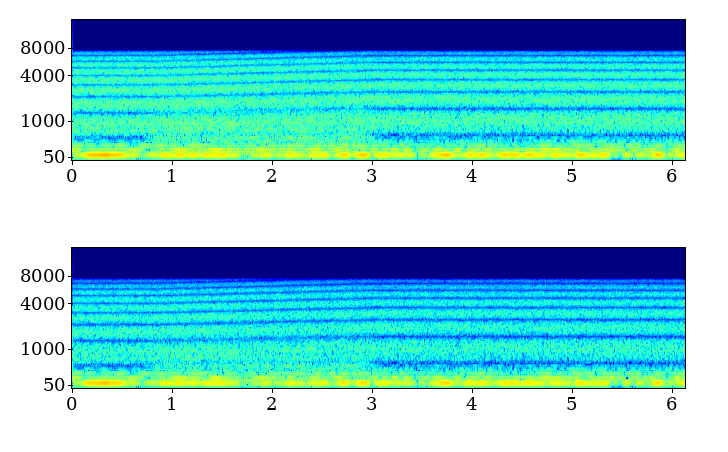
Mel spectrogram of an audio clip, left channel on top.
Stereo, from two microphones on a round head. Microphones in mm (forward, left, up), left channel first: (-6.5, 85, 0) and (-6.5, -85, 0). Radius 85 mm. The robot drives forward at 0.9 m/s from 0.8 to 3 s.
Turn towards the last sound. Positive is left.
turn(degrees=15)  # may be behind; listen again after turning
